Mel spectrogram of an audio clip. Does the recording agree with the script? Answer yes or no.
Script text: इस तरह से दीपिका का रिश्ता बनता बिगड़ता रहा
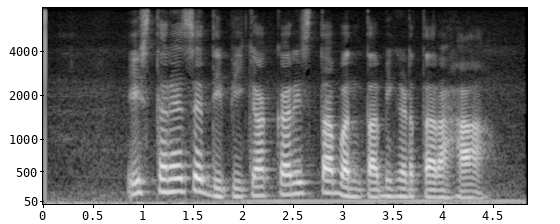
yes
